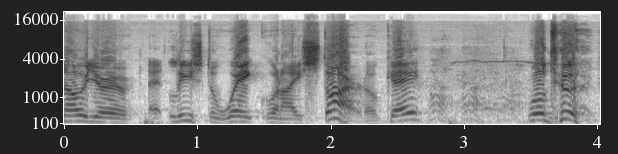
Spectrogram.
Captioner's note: laughter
